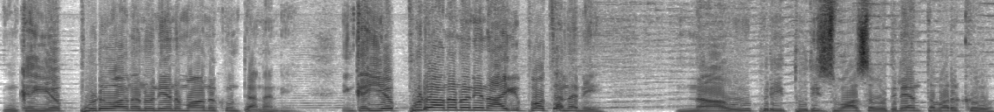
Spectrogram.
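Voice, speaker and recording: A weeping old preacher pours out an earnest prayer for forgiveness, as a man puts him on while preaching. His voice pleads and presses upward. Quiet music sits faintly underneath. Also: high voice, expressive, normal speed, pitched above the performer's own voice. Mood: repentant. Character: repentant old male preacher begging forgiveness.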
